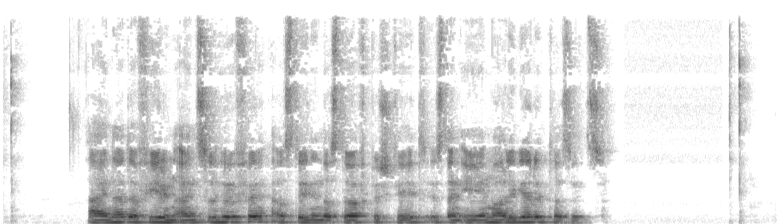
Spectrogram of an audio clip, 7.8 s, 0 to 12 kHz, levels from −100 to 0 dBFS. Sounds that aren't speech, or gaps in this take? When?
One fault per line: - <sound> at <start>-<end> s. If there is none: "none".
none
